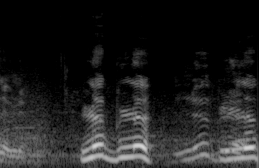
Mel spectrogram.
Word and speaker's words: Le Bleu: ¿Cómo se pronuncia le bleu?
